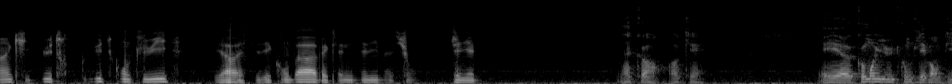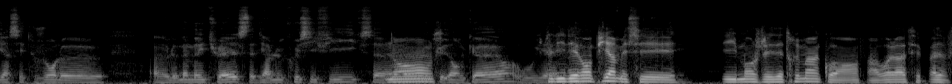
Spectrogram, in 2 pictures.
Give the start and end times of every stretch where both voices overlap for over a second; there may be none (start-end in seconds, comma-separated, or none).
14.9-16.3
